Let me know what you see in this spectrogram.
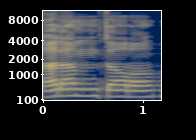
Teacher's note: ترى میں را کو موٹا ادا کریں گے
